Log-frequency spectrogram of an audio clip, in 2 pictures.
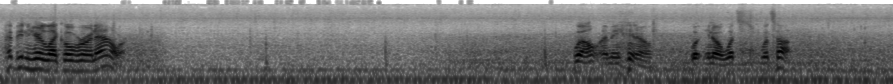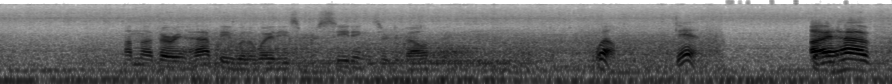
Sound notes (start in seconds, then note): none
